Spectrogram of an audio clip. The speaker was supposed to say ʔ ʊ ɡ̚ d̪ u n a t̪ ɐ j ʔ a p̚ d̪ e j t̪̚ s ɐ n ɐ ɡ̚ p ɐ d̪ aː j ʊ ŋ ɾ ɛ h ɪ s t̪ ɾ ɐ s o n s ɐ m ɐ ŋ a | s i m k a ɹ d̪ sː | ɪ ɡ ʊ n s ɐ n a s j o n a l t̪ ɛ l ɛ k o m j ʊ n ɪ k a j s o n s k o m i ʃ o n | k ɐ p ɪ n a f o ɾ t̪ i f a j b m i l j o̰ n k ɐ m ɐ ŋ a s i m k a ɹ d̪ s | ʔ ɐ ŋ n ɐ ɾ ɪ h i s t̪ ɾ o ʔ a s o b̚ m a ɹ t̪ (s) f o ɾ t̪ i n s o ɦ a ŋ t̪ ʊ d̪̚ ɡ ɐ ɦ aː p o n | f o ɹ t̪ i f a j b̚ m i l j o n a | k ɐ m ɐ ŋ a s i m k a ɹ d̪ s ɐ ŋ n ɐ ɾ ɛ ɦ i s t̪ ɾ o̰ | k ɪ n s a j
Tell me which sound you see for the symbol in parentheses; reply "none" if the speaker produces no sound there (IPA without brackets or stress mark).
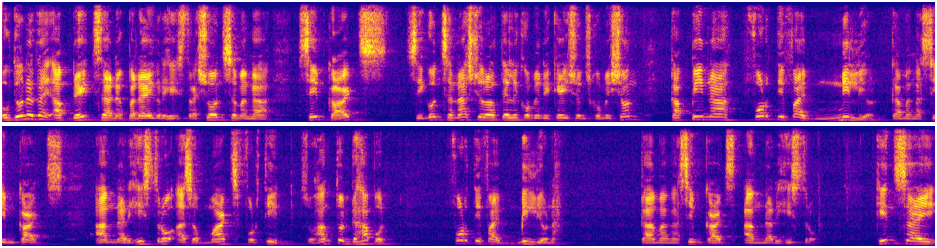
s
